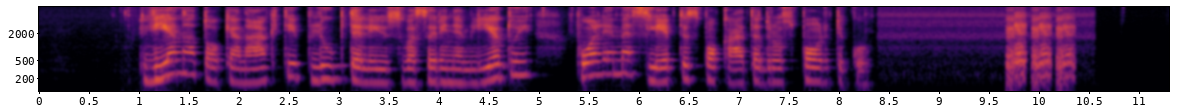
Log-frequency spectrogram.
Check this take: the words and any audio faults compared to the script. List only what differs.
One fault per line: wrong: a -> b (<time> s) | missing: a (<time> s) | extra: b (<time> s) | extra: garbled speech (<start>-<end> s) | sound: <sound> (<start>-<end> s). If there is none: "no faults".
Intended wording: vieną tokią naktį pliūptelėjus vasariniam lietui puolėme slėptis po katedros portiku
sound: laugh (9.7-10.4 s)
